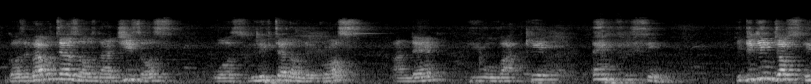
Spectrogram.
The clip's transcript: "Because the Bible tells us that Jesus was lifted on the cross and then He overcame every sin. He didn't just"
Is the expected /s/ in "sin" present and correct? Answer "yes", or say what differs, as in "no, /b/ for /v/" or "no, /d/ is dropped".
no, /θ/ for /s/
